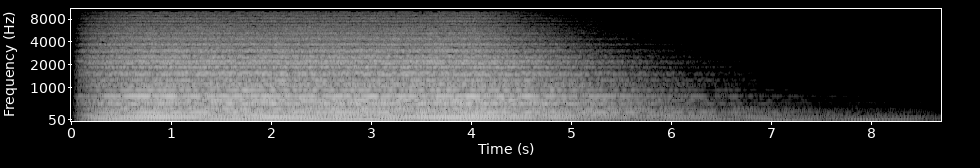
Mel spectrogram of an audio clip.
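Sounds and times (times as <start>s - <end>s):
heavy string pad in C: 0.2s - 5.7s.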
